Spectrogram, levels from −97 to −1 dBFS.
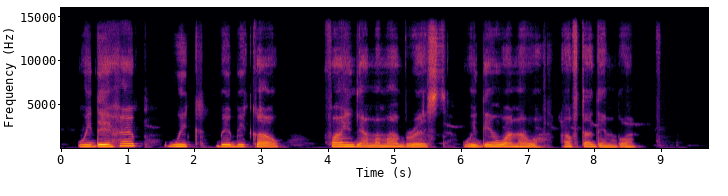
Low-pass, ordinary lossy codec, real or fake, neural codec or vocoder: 14.4 kHz; none; fake; codec, 44.1 kHz, 7.8 kbps, DAC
